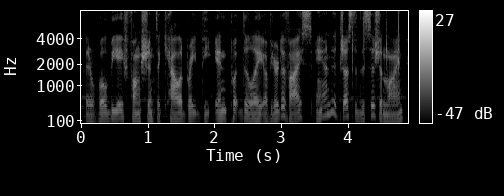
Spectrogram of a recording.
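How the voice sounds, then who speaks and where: A male program host reads a scripted event announcement for a game update show, adding upbeat, playful asides. His mid-range voice is a bit bright and fairly quick.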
